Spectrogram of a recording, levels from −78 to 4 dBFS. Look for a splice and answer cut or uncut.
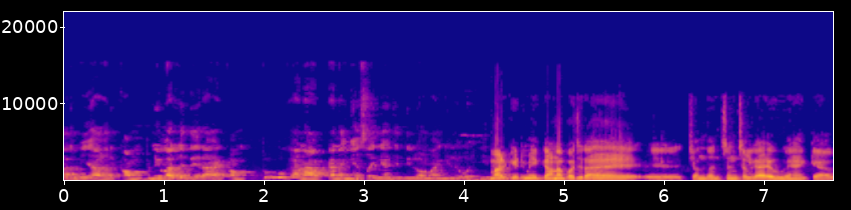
cut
